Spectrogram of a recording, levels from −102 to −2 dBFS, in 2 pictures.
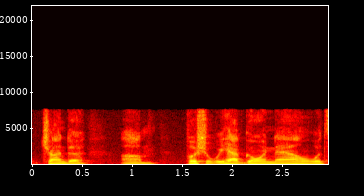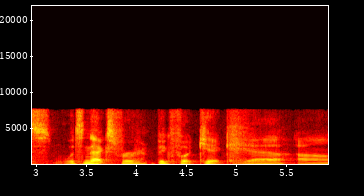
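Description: A speech recording with no technical faults to point to. It has come over a WebRTC call path whose codec, most likely G.722, leaves nothing above 8 kHz, giving the band-limited sound of a wideband call.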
